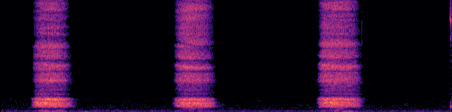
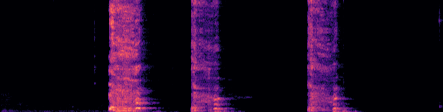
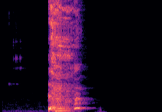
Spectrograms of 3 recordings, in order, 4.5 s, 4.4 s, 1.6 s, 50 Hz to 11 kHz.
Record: {"exhalation_length": "4.5 s", "exhalation_amplitude": 31578, "exhalation_signal_mean_std_ratio": 0.43, "three_cough_length": "4.4 s", "three_cough_amplitude": 32768, "three_cough_signal_mean_std_ratio": 0.32, "cough_length": "1.6 s", "cough_amplitude": 32768, "cough_signal_mean_std_ratio": 0.37, "survey_phase": "beta (2021-08-13 to 2022-03-07)", "age": "18-44", "gender": "Female", "wearing_mask": "No", "symptom_cough_any": true, "symptom_runny_or_blocked_nose": true, "symptom_sore_throat": true, "symptom_fatigue": true, "symptom_onset": "12 days", "smoker_status": "Never smoked", "respiratory_condition_asthma": false, "respiratory_condition_other": false, "recruitment_source": "REACT", "submission_delay": "1 day", "covid_test_result": "Negative", "covid_test_method": "RT-qPCR"}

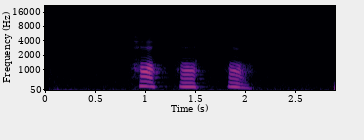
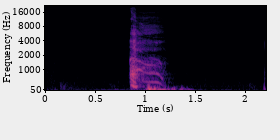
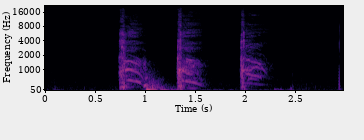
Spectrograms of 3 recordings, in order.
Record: {"exhalation_length": "2.9 s", "exhalation_amplitude": 1047, "exhalation_signal_mean_std_ratio": 0.38, "cough_length": "2.2 s", "cough_amplitude": 3914, "cough_signal_mean_std_ratio": 0.34, "three_cough_length": "3.0 s", "three_cough_amplitude": 1263, "three_cough_signal_mean_std_ratio": 0.45, "survey_phase": "beta (2021-08-13 to 2022-03-07)", "age": "45-64", "gender": "Female", "wearing_mask": "No", "symptom_none": true, "smoker_status": "Ex-smoker", "respiratory_condition_asthma": false, "respiratory_condition_other": false, "recruitment_source": "REACT", "submission_delay": "3 days", "covid_test_result": "Negative", "covid_test_method": "RT-qPCR"}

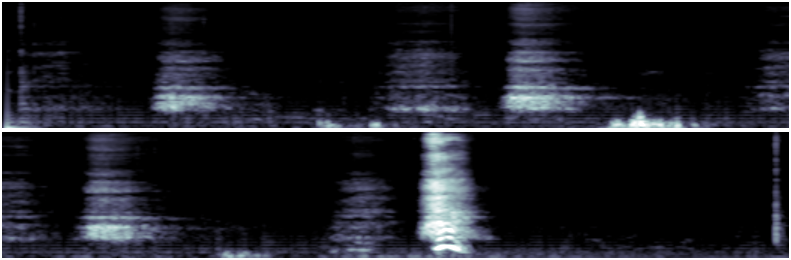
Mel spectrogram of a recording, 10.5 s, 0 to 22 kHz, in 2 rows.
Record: {"exhalation_length": "10.5 s", "exhalation_amplitude": 32768, "exhalation_signal_mean_std_ratio": 0.24, "survey_phase": "beta (2021-08-13 to 2022-03-07)", "age": "45-64", "gender": "Female", "wearing_mask": "No", "symptom_runny_or_blocked_nose": true, "symptom_shortness_of_breath": true, "symptom_fatigue": true, "symptom_onset": "12 days", "smoker_status": "Never smoked", "respiratory_condition_asthma": false, "respiratory_condition_other": false, "recruitment_source": "REACT", "submission_delay": "2 days", "covid_test_result": "Negative", "covid_test_method": "RT-qPCR", "covid_ct_value": 38.8, "covid_ct_gene": "E gene", "influenza_a_test_result": "Negative", "influenza_b_test_result": "Negative"}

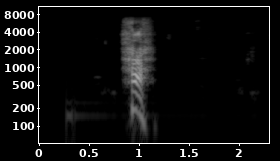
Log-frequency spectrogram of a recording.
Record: {"exhalation_length": "2.3 s", "exhalation_amplitude": 17920, "exhalation_signal_mean_std_ratio": 0.21, "survey_phase": "alpha (2021-03-01 to 2021-08-12)", "age": "18-44", "gender": "Male", "wearing_mask": "No", "symptom_none": true, "smoker_status": "Current smoker (1 to 10 cigarettes per day)", "respiratory_condition_asthma": true, "respiratory_condition_other": false, "recruitment_source": "REACT", "submission_delay": "2 days", "covid_test_result": "Negative", "covid_test_method": "RT-qPCR"}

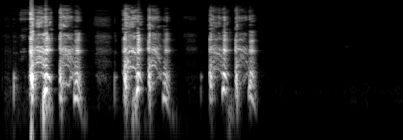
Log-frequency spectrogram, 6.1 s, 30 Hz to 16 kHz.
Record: {"three_cough_length": "6.1 s", "three_cough_amplitude": 32768, "three_cough_signal_mean_std_ratio": 0.31, "survey_phase": "beta (2021-08-13 to 2022-03-07)", "age": "45-64", "gender": "Male", "wearing_mask": "No", "symptom_runny_or_blocked_nose": true, "symptom_sore_throat": true, "symptom_fatigue": true, "symptom_fever_high_temperature": true, "symptom_headache": true, "symptom_change_to_sense_of_smell_or_taste": true, "symptom_onset": "4 days", "smoker_status": "Never smoked", "respiratory_condition_asthma": false, "respiratory_condition_other": false, "recruitment_source": "Test and Trace", "submission_delay": "2 days", "covid_test_result": "Positive", "covid_test_method": "ePCR"}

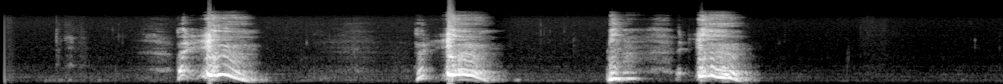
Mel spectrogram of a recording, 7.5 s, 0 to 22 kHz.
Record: {"three_cough_length": "7.5 s", "three_cough_amplitude": 32768, "three_cough_signal_mean_std_ratio": 0.32, "survey_phase": "beta (2021-08-13 to 2022-03-07)", "age": "65+", "gender": "Female", "wearing_mask": "No", "symptom_none": true, "symptom_onset": "13 days", "smoker_status": "Never smoked", "respiratory_condition_asthma": false, "respiratory_condition_other": false, "recruitment_source": "REACT", "submission_delay": "3 days", "covid_test_result": "Negative", "covid_test_method": "RT-qPCR", "influenza_a_test_result": "Negative", "influenza_b_test_result": "Negative"}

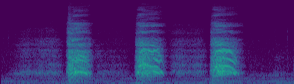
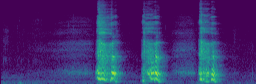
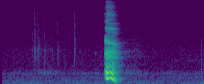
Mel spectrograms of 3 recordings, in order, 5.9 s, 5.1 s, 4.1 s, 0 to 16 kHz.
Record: {"exhalation_length": "5.9 s", "exhalation_amplitude": 935, "exhalation_signal_mean_std_ratio": 0.5, "three_cough_length": "5.1 s", "three_cough_amplitude": 9610, "three_cough_signal_mean_std_ratio": 0.35, "cough_length": "4.1 s", "cough_amplitude": 6796, "cough_signal_mean_std_ratio": 0.2, "survey_phase": "beta (2021-08-13 to 2022-03-07)", "age": "18-44", "gender": "Male", "wearing_mask": "Yes", "symptom_cough_any": true, "symptom_runny_or_blocked_nose": true, "symptom_sore_throat": true, "symptom_fatigue": true, "symptom_headache": true, "symptom_onset": "4 days", "smoker_status": "Ex-smoker", "respiratory_condition_asthma": false, "respiratory_condition_other": false, "recruitment_source": "Test and Trace", "submission_delay": "2 days", "covid_test_result": "Positive", "covid_test_method": "RT-qPCR", "covid_ct_value": 13.6, "covid_ct_gene": "N gene", "covid_ct_mean": 13.8, "covid_viral_load": "29000000 copies/ml", "covid_viral_load_category": "High viral load (>1M copies/ml)"}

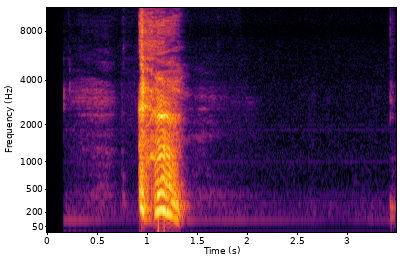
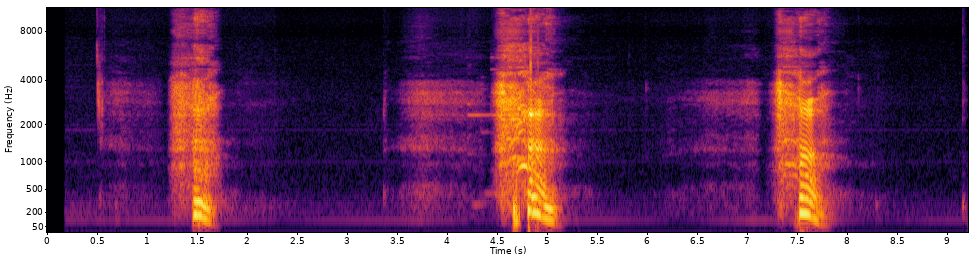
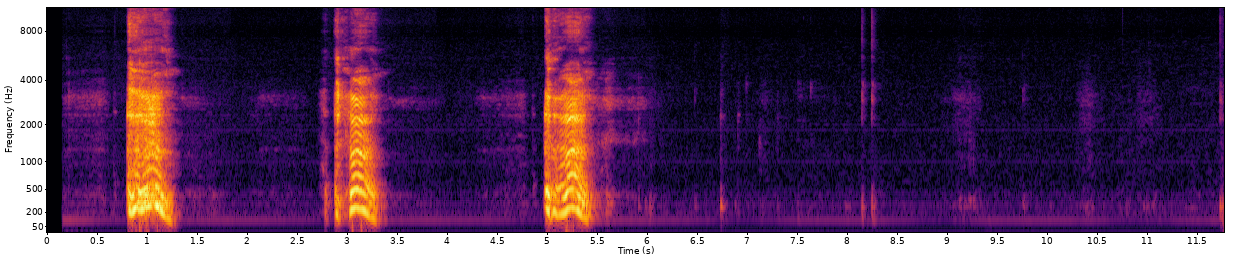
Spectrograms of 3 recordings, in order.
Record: {"cough_length": "3.5 s", "cough_amplitude": 29724, "cough_signal_mean_std_ratio": 0.26, "exhalation_length": "9.2 s", "exhalation_amplitude": 30222, "exhalation_signal_mean_std_ratio": 0.29, "three_cough_length": "11.8 s", "three_cough_amplitude": 28358, "three_cough_signal_mean_std_ratio": 0.25, "survey_phase": "alpha (2021-03-01 to 2021-08-12)", "age": "65+", "gender": "Male", "wearing_mask": "No", "symptom_none": true, "smoker_status": "Never smoked", "respiratory_condition_asthma": false, "respiratory_condition_other": false, "recruitment_source": "REACT", "submission_delay": "2 days", "covid_test_result": "Negative", "covid_test_method": "RT-qPCR"}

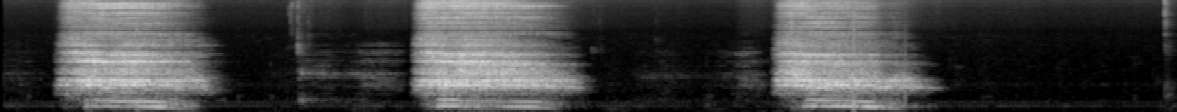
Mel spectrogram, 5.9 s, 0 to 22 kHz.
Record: {"exhalation_length": "5.9 s", "exhalation_amplitude": 30900, "exhalation_signal_mean_std_ratio": 0.52, "survey_phase": "beta (2021-08-13 to 2022-03-07)", "age": "65+", "gender": "Male", "wearing_mask": "No", "symptom_none": true, "smoker_status": "Ex-smoker", "respiratory_condition_asthma": false, "respiratory_condition_other": false, "recruitment_source": "REACT", "submission_delay": "3 days", "covid_test_result": "Negative", "covid_test_method": "RT-qPCR"}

